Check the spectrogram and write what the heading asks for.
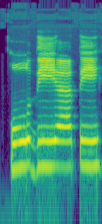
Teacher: ini pangkal lidahnya naik ini yang membuat bunyi dot itu tebal dan huruf-huruf tebal itu tebal karena pangkal lidahnya ke atas bukan ke bawah, bukan ke bawah.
